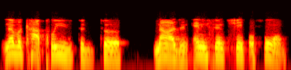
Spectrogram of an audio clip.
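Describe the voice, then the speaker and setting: A man's voice: mid-range voice, a little slow, slightly rough, dry recording, narrow, tinny audio. A congested man hosting a radio talk show, arguing insistently and often repeating himself. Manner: argumentative, insistent, repeats words. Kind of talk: casual debate chat.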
